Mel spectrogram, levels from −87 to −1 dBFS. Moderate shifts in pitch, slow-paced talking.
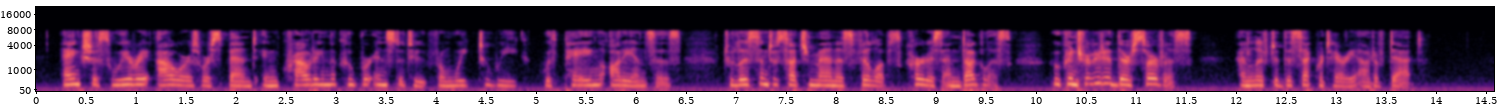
No: average, 3.4 semitones; average, 155 wpm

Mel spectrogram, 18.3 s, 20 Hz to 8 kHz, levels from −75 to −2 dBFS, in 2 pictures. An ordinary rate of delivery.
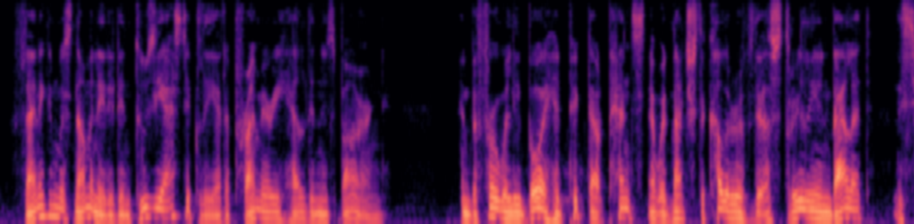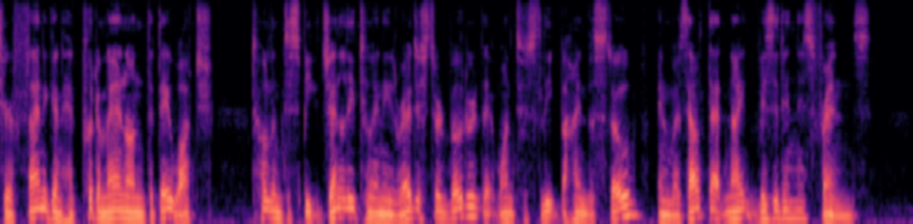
No: fast, 210 wpm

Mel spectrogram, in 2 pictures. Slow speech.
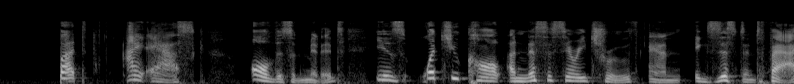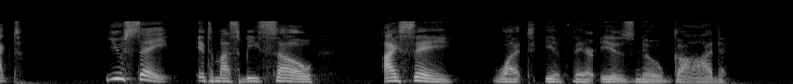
Yes: slow, 115 wpm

